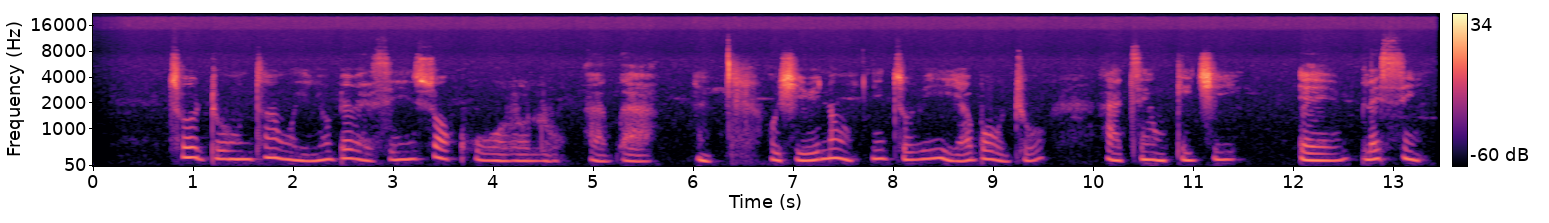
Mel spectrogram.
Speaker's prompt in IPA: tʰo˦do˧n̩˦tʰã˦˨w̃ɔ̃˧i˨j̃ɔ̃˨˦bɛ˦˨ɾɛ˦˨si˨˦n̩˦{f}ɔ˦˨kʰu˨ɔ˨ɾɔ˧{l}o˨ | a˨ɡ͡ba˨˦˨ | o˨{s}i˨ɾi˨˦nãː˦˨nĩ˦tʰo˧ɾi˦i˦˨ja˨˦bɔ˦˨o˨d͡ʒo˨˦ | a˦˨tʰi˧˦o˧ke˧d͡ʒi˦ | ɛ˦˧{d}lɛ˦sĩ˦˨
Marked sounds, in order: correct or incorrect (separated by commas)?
incorrect, correct, incorrect, incorrect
